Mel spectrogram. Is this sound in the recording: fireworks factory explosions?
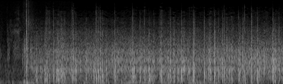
yes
